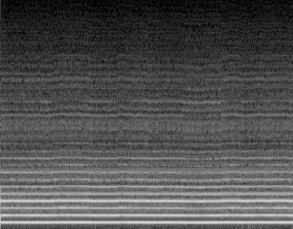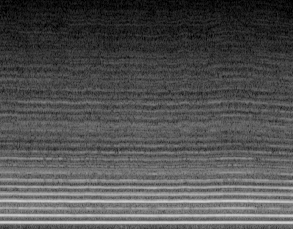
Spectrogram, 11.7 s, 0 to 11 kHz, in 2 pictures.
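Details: Older Federal Signal Model 2 siren (old CD box), Princeton NE, alert test: loud steady wail sits on one fairly low note, never reaching full pitch; owner suspects worn brushes.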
